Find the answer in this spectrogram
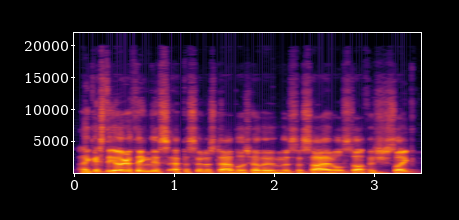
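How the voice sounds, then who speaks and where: A man's voice: fairly high pitch, very fast, sharp tone. A man giving his analysis of an anime episode in casual chat, hedging and restarting his phrases.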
